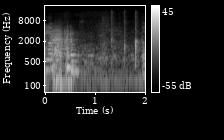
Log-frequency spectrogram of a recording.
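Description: A voice speaking over the stage sound system, trailing off about half a second in, then a quieter lull with a few short clicks and knocks near the end.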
